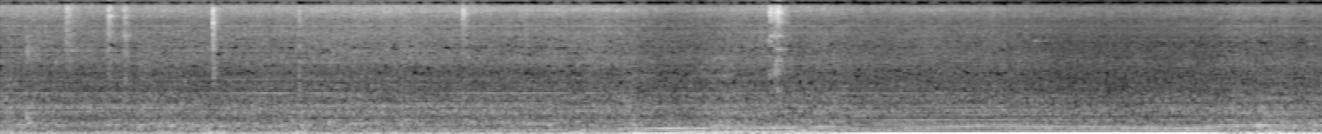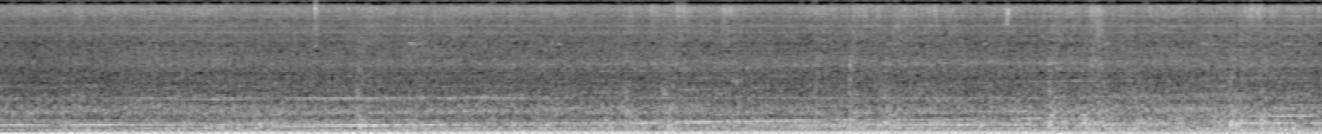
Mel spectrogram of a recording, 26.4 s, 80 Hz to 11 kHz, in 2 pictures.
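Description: WT3300 diesel railcar's engine pulling away from a stop. A low steady hum gives way about six seconds in to the engine throttling up and running louder for several seconds. It drops back about twelve seconds in, then a whine climbs slowly in pitch as the railcar gathers speed.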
